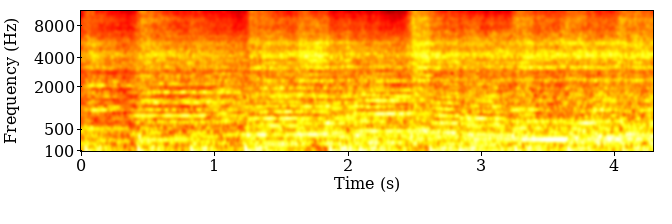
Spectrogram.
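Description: A live brass band playing a festive tune, with sustained brass notes over a steady drum beat.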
